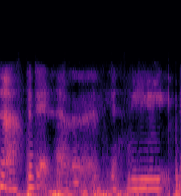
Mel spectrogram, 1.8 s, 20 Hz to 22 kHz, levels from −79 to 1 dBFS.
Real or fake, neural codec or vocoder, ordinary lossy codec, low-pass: fake; codec, 16 kHz, 1 kbps, FreqCodec, smaller model; none; none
